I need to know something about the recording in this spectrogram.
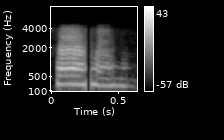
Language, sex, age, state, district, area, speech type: Bengali, female, 45-60, West Bengal, Hooghly, rural, conversation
